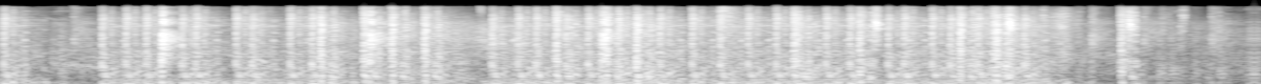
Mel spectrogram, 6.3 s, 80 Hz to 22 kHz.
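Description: Sustained machine-gun fire in the military video game ARMA 3, a dense rattling stream of rapid shots mixed with other gunfire throughout.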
